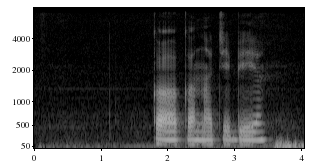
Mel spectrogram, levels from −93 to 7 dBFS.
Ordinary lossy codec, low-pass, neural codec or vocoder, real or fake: none; 7.2 kHz; none; real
